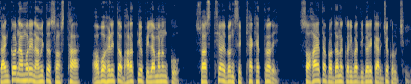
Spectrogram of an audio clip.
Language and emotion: Odia, neutral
